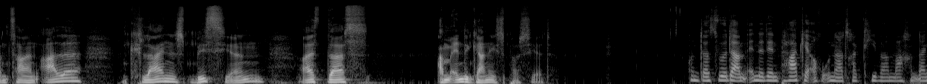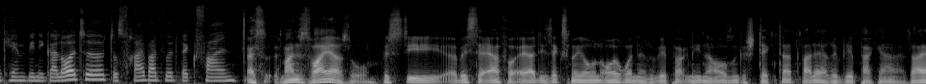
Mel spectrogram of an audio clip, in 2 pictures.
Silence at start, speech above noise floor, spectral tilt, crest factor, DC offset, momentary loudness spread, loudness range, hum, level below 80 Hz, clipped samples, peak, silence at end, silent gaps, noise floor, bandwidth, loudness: 0 s; 34 dB; -6.5 dB/octave; 22 dB; under 0.1%; 13 LU; 7 LU; none; -46 dBFS; under 0.1%; -6 dBFS; 0 s; 5.71-5.75 s, 5.86-5.93 s, 6.21-6.26 s, 6.45-6.49 s; -62 dBFS; 16 kHz; -29 LUFS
